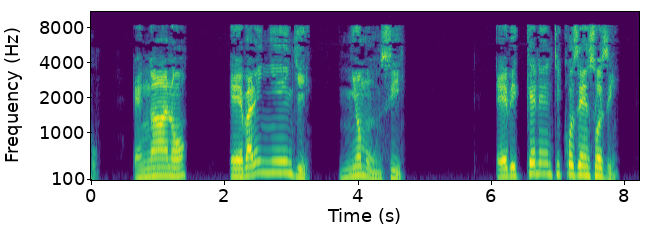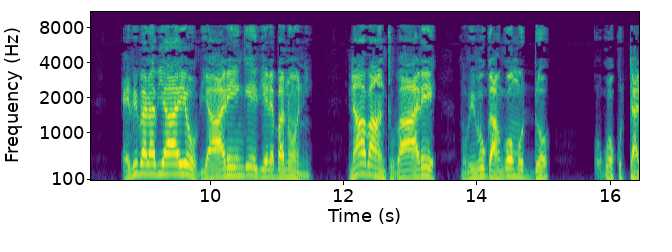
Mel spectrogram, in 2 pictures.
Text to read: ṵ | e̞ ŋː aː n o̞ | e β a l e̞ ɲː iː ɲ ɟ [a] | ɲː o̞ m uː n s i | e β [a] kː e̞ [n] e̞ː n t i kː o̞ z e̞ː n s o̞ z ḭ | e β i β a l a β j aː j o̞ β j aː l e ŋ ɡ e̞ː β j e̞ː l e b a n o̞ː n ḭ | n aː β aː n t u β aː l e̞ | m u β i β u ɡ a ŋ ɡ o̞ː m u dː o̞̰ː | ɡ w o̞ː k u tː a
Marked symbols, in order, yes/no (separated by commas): no, no, yes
